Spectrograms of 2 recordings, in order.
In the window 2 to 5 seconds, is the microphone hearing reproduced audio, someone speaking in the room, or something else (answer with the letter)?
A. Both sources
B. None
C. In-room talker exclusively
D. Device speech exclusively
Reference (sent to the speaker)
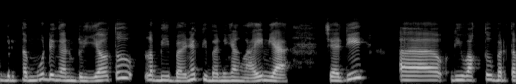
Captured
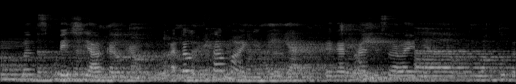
A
